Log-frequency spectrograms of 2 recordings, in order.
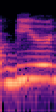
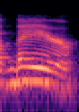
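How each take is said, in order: First: "beer" said with an ee vowel like beer; wrong vowel beer. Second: "bear" said slowly with an open eh vowel, like bare; correct bear. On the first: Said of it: "Chúng ta sẽ không đọc là beer nha". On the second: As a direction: model "bear" clearly and slowly. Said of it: "Chúng ta đọc là bear". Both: Shown as a demonstration.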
